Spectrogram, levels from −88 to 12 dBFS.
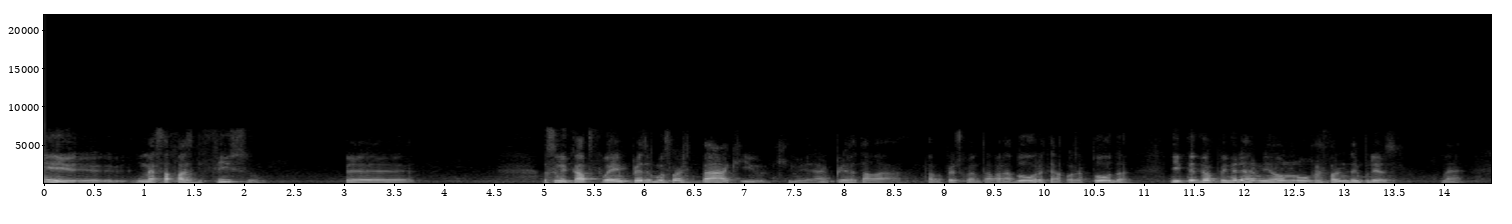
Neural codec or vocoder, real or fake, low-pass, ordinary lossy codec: codec, 24 kHz, 0.9 kbps, WavTokenizer, medium speech release version 1; fake; 7.2 kHz; Opus, 32 kbps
